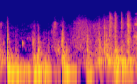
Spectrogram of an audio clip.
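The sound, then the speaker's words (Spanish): A door is opened with a few clunks and rattles of the handle and latch, fairly loud over a low background rumble, with no voices. “Ferrison abre.”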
